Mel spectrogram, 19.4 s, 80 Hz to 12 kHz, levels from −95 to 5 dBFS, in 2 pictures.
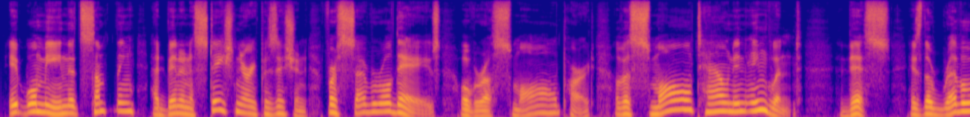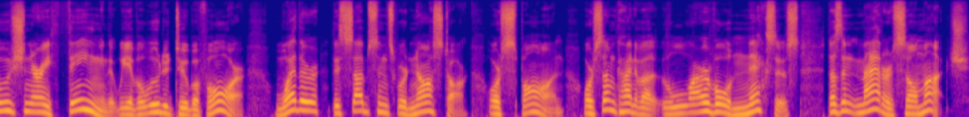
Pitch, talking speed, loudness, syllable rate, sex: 160 Hz, 165 wpm, -19 LUFS, 4.8 syllables/s, male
